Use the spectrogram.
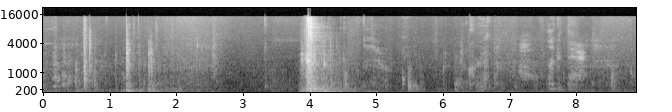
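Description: Old hotel elevator doors in Rome are slid and swung open with a sharp metallic clatter and scrape midway, surrounded by rumbling handling noise and nearby voices.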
